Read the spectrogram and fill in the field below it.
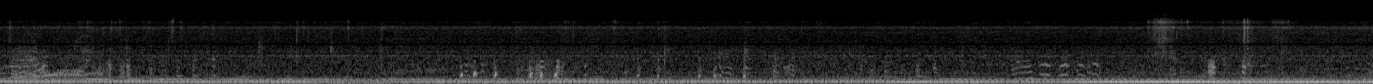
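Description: Hens scratch and peck at dry straw.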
